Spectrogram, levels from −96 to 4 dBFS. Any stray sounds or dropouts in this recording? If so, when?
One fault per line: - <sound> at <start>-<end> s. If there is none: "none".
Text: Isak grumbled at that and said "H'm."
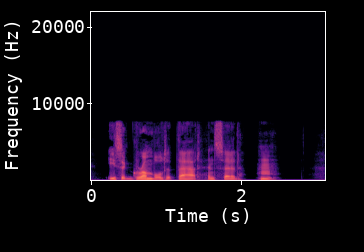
none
